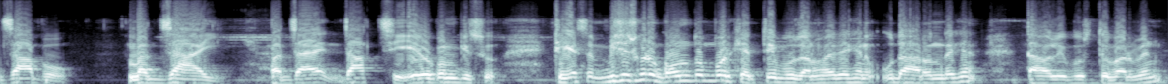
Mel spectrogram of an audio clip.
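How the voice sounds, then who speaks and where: A man's voice: on the high side, a bit bright. Man teaching, answering his own questions. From Bangladesh. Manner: repeats points as questions and answers them himself; colloquial, checks in with "ঠিক আছে?". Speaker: Japanese language teacher. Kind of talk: casual explanatory lesson.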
